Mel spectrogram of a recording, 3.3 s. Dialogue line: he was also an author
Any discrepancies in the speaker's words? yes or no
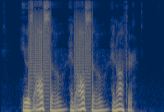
yes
